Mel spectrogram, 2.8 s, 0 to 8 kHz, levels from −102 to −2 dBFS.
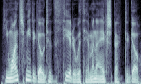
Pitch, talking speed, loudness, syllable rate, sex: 100 Hz, 315 wpm, -18 LUFS, 6.2 syllables/s, male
